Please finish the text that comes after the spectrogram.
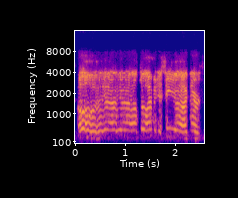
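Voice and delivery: mock doggy adoration, voice lifted; happy dog. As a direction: gush like a dog overjoyed to see you. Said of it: "as soon as you walk in the door, they're like".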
